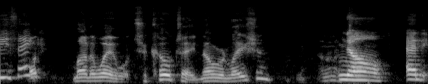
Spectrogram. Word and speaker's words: Chakotay: They pronounce it Chakotay, but it's Cote like French. So I believe it should actually have an accent above the O right. or the E, because it's TE, not TAY.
